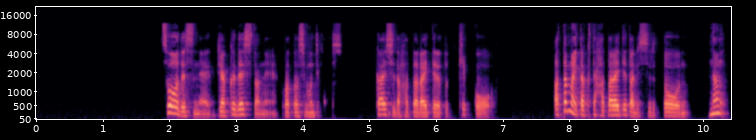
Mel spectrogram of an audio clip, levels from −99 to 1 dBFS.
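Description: Nothing in this speech recording stands out as a technical fault; there's nothing here to flag.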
